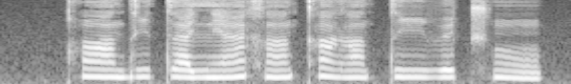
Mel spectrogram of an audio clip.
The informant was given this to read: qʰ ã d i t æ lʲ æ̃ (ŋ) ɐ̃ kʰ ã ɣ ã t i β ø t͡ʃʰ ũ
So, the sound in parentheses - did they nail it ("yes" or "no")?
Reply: no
